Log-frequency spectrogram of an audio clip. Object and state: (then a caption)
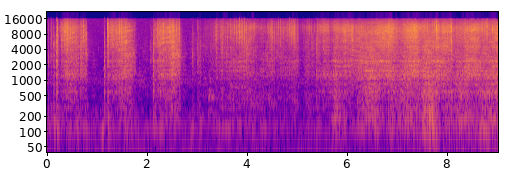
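Nails scratching a laminate tabletop. Long natural nails scratch and tap on a flat, solid grey wood-grain laminate tabletop. Bright, rasping scrapes come in uneven bursts, with light taps mixed in and brief quiet gaps between strokes.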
